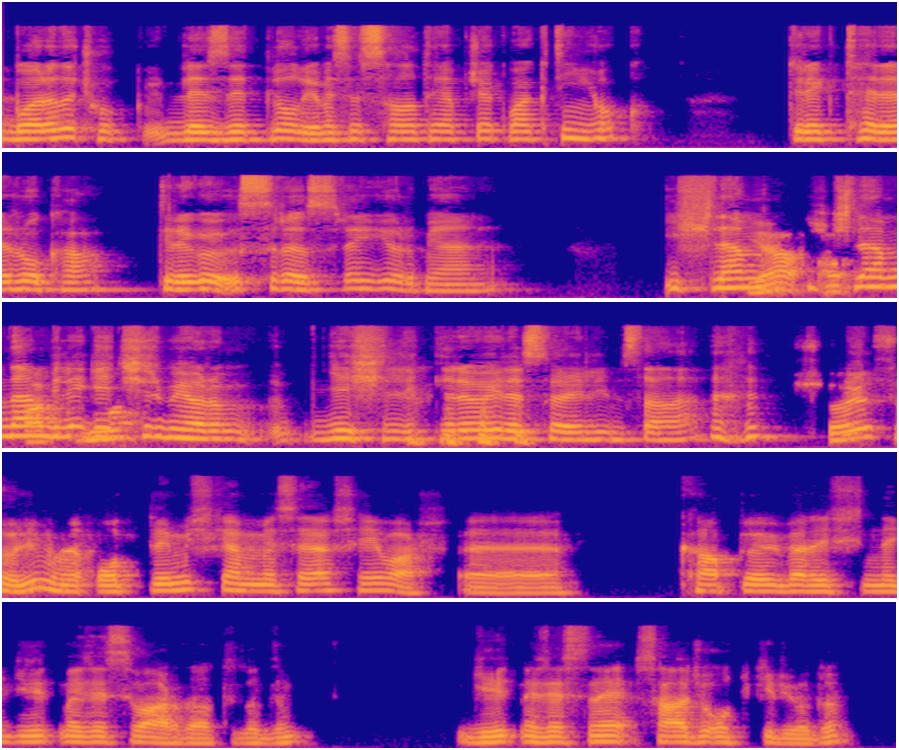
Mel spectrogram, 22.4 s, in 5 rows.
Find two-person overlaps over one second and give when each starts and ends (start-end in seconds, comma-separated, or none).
8.2-9.7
